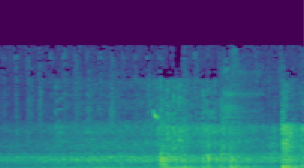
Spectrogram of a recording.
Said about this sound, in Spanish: Eh, es que vienen dos carros y ninguno se dio cuenta. Solo se ve cómo saltan los carros. Mira, ahí van, Ahí, vienen dos carros, No se ve el túmulo.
